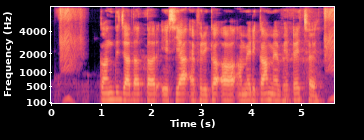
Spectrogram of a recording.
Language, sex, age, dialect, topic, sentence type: Maithili, male, 18-24, Eastern / Thethi, agriculture, statement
